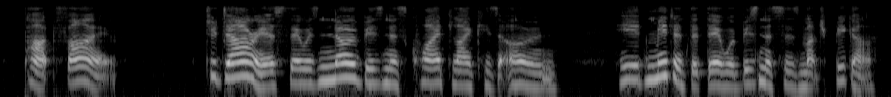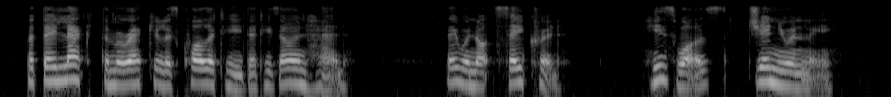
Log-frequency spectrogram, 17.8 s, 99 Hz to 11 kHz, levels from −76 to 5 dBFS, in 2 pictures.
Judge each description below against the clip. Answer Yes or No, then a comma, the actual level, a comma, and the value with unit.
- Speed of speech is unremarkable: No, slow, 120 wpm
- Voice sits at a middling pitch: No, high, 195 Hz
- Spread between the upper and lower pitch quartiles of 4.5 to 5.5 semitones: No, average, 3.7 semitones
